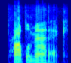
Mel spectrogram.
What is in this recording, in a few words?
"problematic", American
